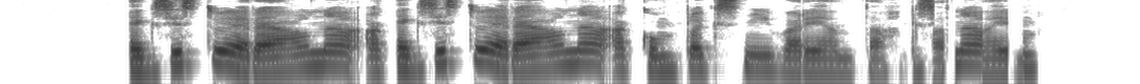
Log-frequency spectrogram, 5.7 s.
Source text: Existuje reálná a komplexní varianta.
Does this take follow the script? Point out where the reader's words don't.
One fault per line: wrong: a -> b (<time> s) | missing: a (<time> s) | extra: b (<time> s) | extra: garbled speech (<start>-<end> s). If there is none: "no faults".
extra: existuje reálná a (2.0 s)
extra: garbled speech (4.5-5.2 s)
